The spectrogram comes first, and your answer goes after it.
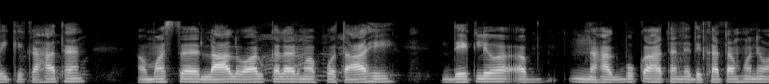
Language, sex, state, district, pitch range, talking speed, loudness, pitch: Chhattisgarhi, male, Chhattisgarh, Korba, 120-130 Hz, 165 wpm, -18 LUFS, 125 Hz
